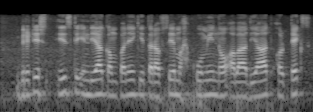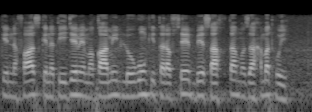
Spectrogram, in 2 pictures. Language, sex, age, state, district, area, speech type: Urdu, male, 18-30, Delhi, South Delhi, urban, read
